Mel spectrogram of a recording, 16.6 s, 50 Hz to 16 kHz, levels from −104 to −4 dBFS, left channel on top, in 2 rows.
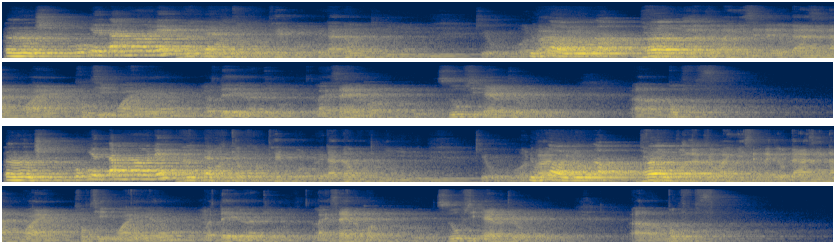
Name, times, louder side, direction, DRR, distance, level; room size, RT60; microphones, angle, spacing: voice 1, 0.0-2.3 5.3-6.1 6.4-6.7 9.7-10.1, right 1 dB, 65° right, -2 dB, 0.5 m, -19 dB
voice 2, 1.7-4.5 4.8-5.8 6.3-10.0 10.3-14.2 14.6-15.4, right 1 dB, 45° right, -2 dB, 0.9 m, -32 dB
9.6 x 4.0 x 2.8 m, 2.4 s
head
